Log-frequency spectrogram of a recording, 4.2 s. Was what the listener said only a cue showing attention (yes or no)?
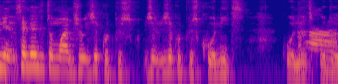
no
